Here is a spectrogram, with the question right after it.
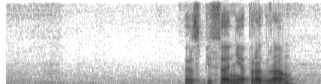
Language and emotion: Russian, neutral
